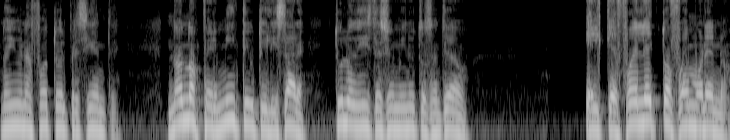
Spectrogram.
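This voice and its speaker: Somewhat breathy, with a dark, mellow tone and fairly high pitch, a man keeps very even loudness and lively intonation at a fairly quick pace, with long, frequent pauses. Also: dry, close sound with no echo. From Ecuador, Guayaquil (coast). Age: 60s. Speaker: government official. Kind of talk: panel debate. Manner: animated.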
